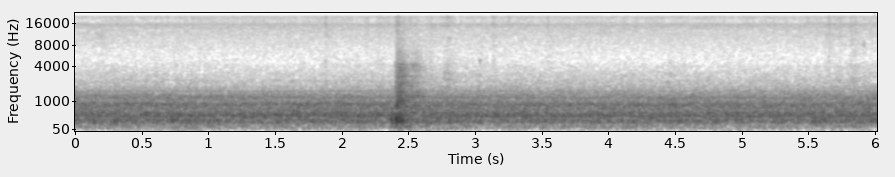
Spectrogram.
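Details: Stagecoach London North bus SLN 82060 on night route N199 near Bromley Road/Catford: a steady tone holds one pitch over constant running noise, with a single clunk midway. Constant-pitch whine, source unknown.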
